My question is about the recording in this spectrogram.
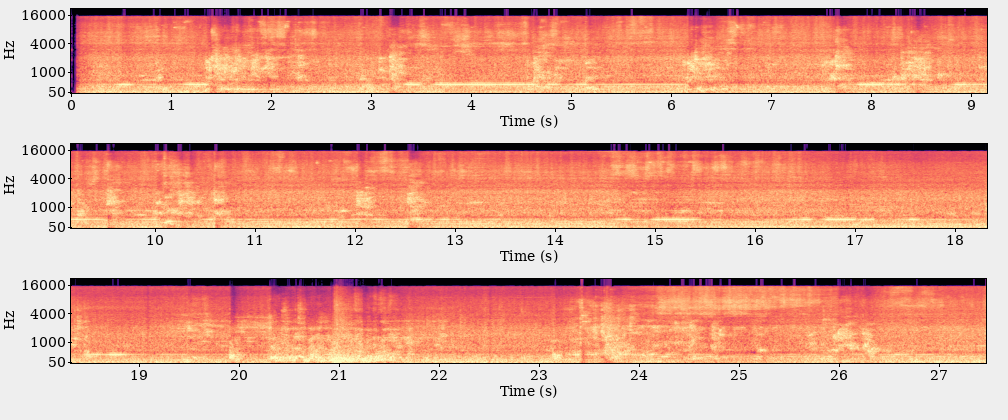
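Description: Hitachi hydraulic excavator's diesel engine and a dump truck's engine running steadily, with a hydraulic whine that comes and goes as the excavator's arm and bucket move. A louder burst of noise comes about twenty seconds in.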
